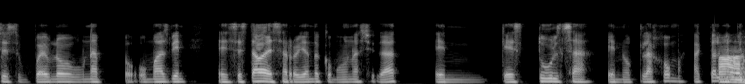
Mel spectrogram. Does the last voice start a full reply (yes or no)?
no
